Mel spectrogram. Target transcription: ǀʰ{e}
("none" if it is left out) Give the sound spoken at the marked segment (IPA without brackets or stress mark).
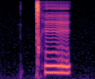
e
